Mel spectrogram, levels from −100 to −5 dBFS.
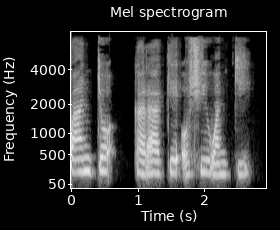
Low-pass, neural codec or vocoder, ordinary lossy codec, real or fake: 7.2 kHz; vocoder, 44.1 kHz, 128 mel bands every 256 samples, BigVGAN v2; AAC, 32 kbps; fake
